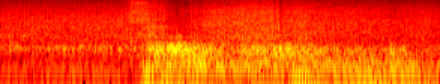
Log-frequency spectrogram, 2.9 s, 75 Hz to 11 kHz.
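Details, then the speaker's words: Infiniti G35 drift car with a new low-mileage engine and a short Godspeed exhaust kit, heard from the rear. Sharp blip from idle to a loud raspy rev, then a smooth fall back, no knocks. Owner likens it to the Tokyo Drift 350Z. Normal revving. "The Black 350, it sounds a lot like that at high RPMs. Maybe down low, not as much, but similar to that."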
